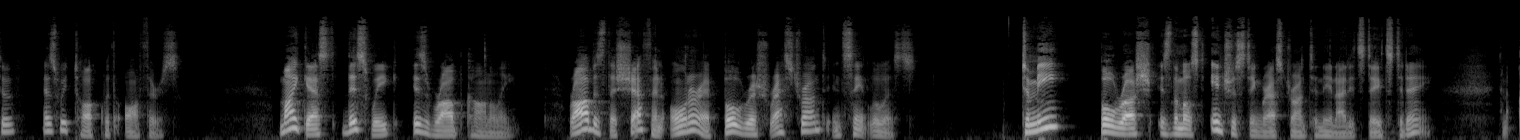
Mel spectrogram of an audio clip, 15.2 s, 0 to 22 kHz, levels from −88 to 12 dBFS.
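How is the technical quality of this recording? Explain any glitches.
There's one glitch worth flagging, an AAC frame loss with concealment from about 8.99 to 9.04 s. Roughly 30 ms of audio went missing, consistent with three dropped low-delay frames, and the decoder bridged the gap by rebuilding it from the last good spectrum. That leaves a brief smeared, noisy patch rather than a hard dropout. Underneath, there's a light coding texture, likely from low-delay AAC compression.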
